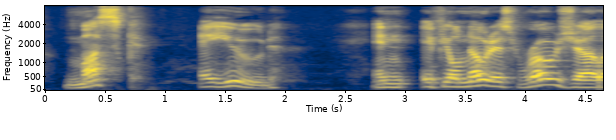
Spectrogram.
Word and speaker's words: oud: And that's how the people in the Middle Eastern countries pronounce oud, Aoud.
